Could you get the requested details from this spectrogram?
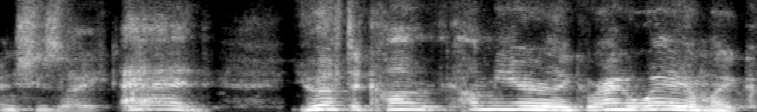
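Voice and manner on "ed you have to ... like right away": very high, shrill, screaming voice. Retelling how his wife screamed for him to come: imitating wife screaming. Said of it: "I hear my wife, like, scream".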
